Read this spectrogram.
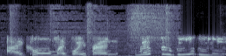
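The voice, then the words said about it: High-pitched cutesy baby voice. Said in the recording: “she got the accent going as well. Like it's a little Care Bear. ... High pitch, baby”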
